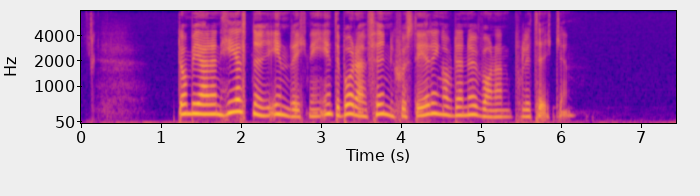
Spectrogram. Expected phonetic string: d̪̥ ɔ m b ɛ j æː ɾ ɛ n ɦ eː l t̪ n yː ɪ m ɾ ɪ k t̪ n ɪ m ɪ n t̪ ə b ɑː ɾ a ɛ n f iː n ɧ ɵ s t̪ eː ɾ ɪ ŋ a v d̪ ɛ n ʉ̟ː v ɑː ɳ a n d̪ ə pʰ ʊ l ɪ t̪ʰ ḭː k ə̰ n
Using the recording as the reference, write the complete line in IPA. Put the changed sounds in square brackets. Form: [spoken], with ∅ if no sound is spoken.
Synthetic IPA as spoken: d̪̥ ɔ m b ɛ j æː ɾ ɛ n ɦ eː l t̪ n yː ɪ [n] ɾ ɪ k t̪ n ɪ [ŋ] ɪ n t̪ ə b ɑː ɾ a ɛ n f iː n ɧ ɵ s t̪ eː ɾ ɪ ŋ a v d̪ ɛ [nː] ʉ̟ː v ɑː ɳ a n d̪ ə pʰ ʊ l ɪ t̪ʰ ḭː k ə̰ n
